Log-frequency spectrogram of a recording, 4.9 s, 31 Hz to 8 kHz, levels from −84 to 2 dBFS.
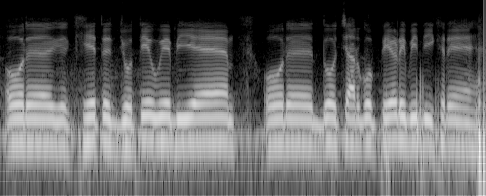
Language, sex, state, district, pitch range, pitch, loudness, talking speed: Hindi, male, Jharkhand, Deoghar, 130-140 Hz, 135 Hz, -18 LUFS, 195 wpm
